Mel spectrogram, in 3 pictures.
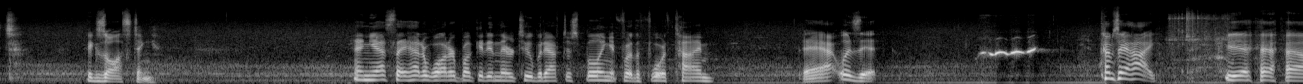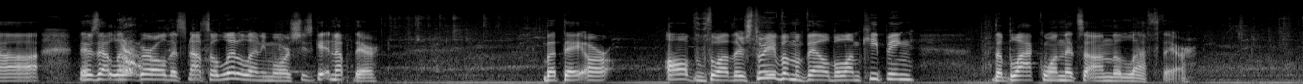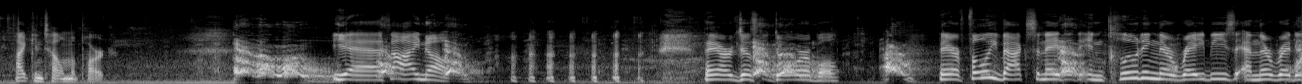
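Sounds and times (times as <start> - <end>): person whistling a wavering note: 9.8 - 10.5
puppy barking: 14.2 - 14.6, 28.4 - 31.0, 33.6 - 34.3, 34.9 - 35.4, 36.6 - 37.0.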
